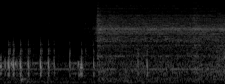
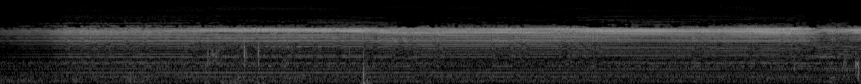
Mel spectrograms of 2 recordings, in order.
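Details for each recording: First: Behringer Eurorack UB1002 mixer, heard through valve amps. A few soft clicks, then a steady, even clean hiss with no mains hum, where there was a horrible hum before. This mixer model is known for hiss. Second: Behringer Eurorack UB1002 mixer feeding valve amps gives a steady mains hum with a bright hissy edge; the hum comes from the mixer, not the valves, and disappears when the mixer is off; recapping is the intended fix.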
